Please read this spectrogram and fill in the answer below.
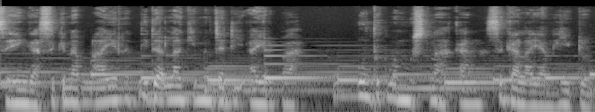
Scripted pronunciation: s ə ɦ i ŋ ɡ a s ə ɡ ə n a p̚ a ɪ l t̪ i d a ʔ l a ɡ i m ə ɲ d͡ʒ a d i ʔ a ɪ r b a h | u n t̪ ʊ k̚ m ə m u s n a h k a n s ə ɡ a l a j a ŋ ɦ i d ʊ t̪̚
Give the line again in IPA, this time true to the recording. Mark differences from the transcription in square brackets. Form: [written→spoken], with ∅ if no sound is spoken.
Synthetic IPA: s ə ɦ i ŋ ɡ a s ə ɡ ə n a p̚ a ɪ [l→r] t̪ i d a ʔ l a ɡ i m ə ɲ d͡ʒ a d i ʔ a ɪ r b a h | u n t̪ ʊ k̚ m ə m u s n a h k a n s ə ɡ a l a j a ŋ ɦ i d ʊ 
